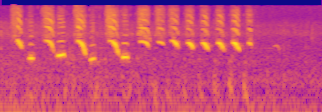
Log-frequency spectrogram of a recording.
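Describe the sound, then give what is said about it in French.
A nightingale sings a quick phrase, starting with its position call: a few sliding whistled notes followed by a fast, even run of about ten bright chirps, clear, with no voices. “Je suis un rossignol, ouais.”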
